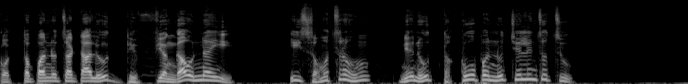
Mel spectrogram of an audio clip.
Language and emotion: Telugu, surprised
